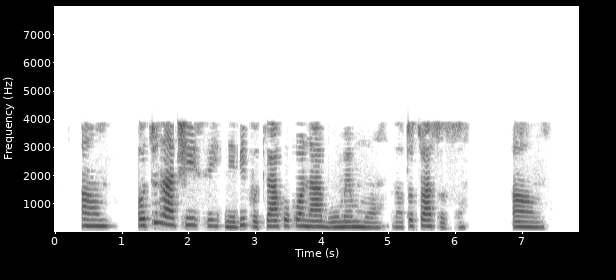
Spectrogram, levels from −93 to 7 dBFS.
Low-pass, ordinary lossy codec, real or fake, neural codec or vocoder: 7.2 kHz; AAC, 16 kbps; real; none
